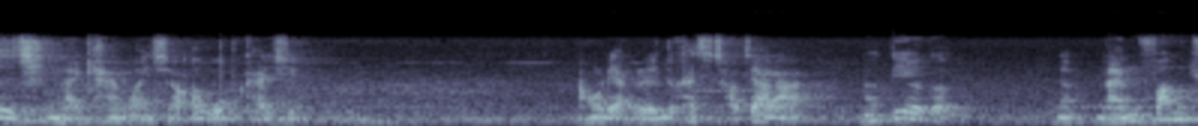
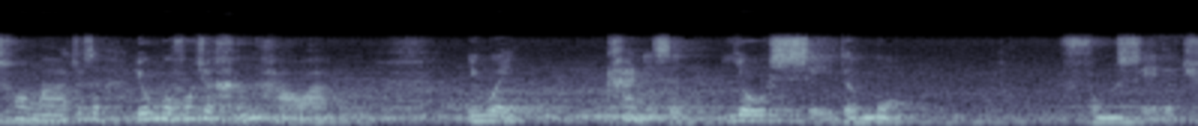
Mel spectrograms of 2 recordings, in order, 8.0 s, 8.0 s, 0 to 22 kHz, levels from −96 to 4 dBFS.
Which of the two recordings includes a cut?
first; 2 cuts; at 5.7 s, 7.0 s

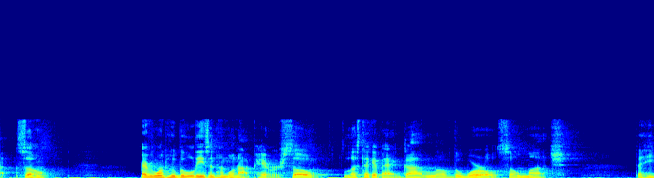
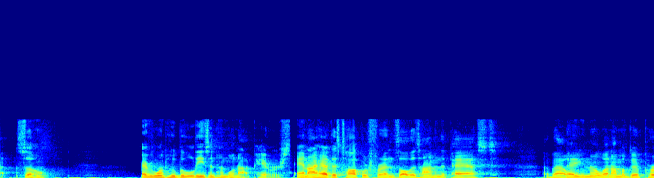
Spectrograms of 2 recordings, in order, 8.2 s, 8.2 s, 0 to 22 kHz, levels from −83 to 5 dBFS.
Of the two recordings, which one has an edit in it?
second; 2 cuts; at 3.6 s, 7.1 s

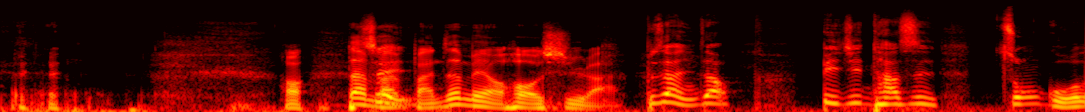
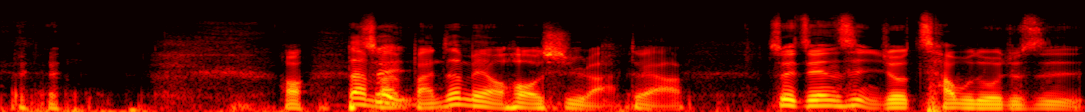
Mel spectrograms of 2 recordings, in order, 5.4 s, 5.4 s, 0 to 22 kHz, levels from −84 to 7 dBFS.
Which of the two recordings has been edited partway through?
first; 1 cut; at 3.1 s

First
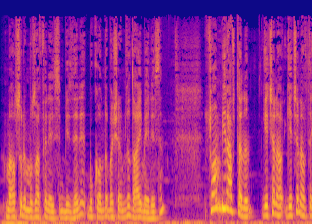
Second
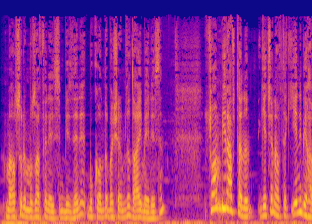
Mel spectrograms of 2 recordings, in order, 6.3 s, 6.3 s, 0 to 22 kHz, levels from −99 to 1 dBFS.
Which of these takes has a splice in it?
second; 1 cut; at 5.2 s

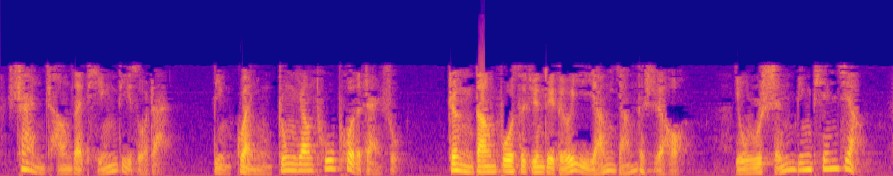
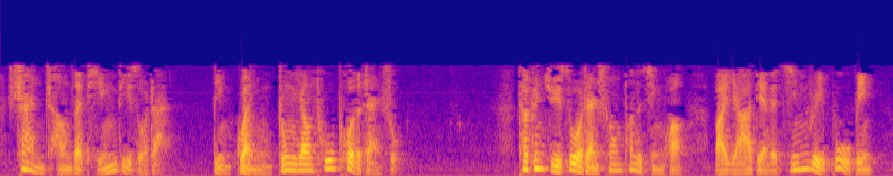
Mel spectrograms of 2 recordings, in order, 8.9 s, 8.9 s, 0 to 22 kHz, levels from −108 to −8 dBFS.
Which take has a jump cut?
first; 2 cuts; at 4.4 s, 7.3 s

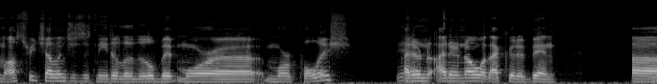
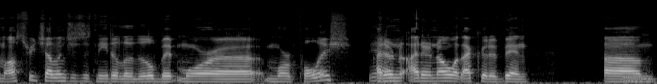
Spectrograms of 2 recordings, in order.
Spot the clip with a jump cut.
second; 1 cut; at 3.6 s

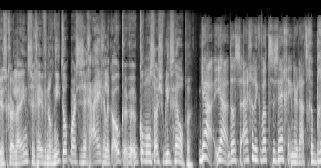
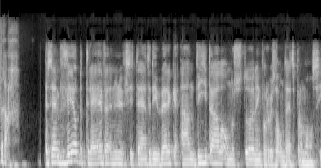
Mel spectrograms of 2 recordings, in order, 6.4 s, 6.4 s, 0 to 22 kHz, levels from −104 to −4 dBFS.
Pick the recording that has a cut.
first; 1 cut; at 3.9 s

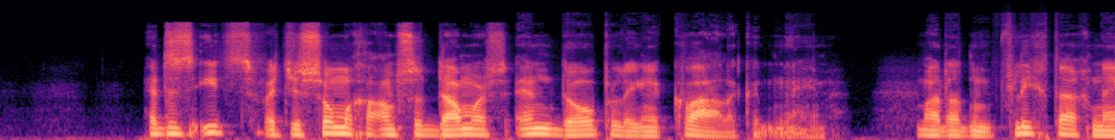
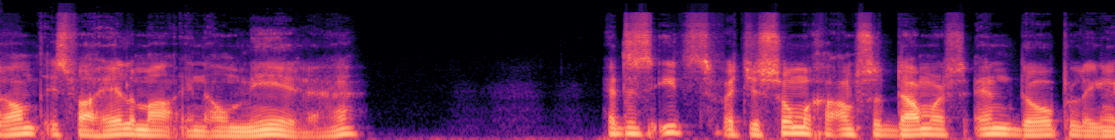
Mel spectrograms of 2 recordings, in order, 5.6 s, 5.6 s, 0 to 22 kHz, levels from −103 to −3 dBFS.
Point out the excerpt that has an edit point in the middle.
first; 1 cut; at 4.6 s

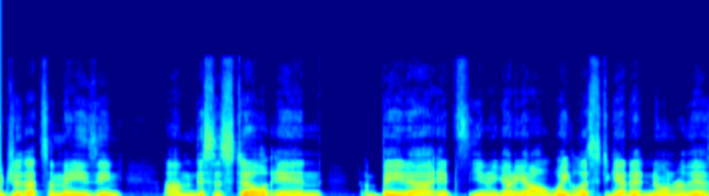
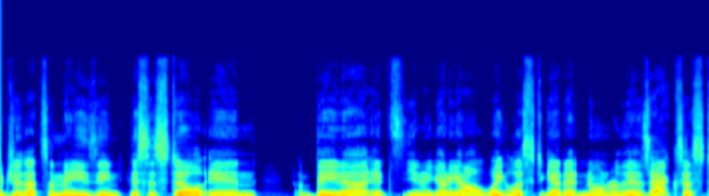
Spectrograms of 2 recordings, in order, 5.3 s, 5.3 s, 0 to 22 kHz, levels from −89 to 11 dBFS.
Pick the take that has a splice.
second; 1 cut; at 1.0 s

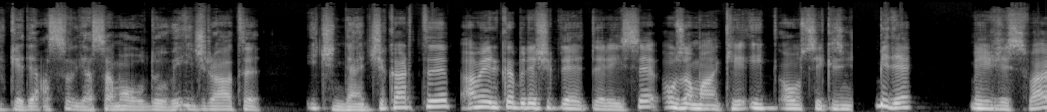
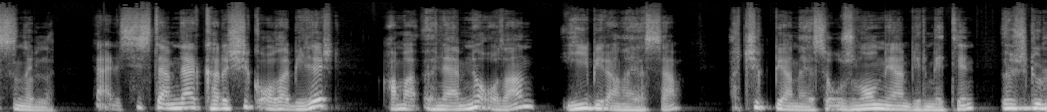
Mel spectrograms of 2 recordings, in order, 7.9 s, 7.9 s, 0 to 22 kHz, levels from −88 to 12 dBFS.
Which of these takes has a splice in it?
first; 2 cuts; at 3.4 s, 6.4 s

